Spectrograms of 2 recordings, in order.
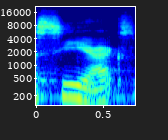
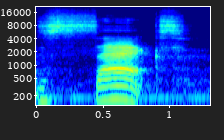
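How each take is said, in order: First: The name is said as two letters, 'C X'. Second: The name is said as one word, 'sex'. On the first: "I called it C X my entire life" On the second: "This is how you're supposed to pronounce this"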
